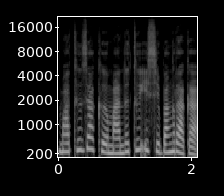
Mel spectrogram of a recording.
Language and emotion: Bodo, neutral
